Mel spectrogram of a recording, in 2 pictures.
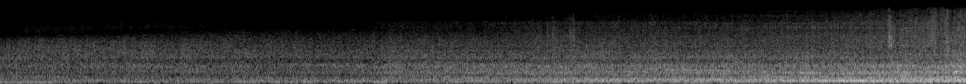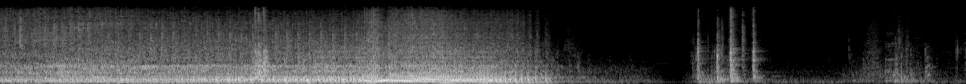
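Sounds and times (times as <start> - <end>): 
car engine rumbling and revving as the car pulls away: 4.8 - 15.4.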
